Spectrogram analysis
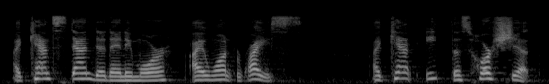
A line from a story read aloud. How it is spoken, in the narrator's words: cried out in disgust, spitting out in a spray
